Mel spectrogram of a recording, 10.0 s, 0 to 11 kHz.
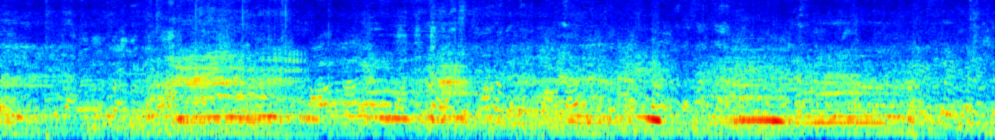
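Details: Sahiwal cattle, bull calves at a cattle market in Nawabganj upazila, Bangladesh, on 21 February 2026: several overlapping drawn-out moos, some falling at the end, over a loud crowd of chattering people.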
